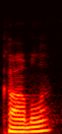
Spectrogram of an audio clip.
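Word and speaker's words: Kamala: Kamla.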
